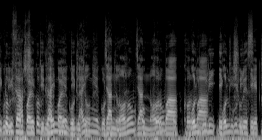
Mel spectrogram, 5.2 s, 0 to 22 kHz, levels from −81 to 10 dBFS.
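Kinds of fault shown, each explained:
Doubled audio track, throughout: a second full-band copy of the speech runs behind the original by a fixed gap of roughly 0.7 s, at about 5 dB below it, so every phrase is answered by a dry, uncoloured repeat with no decay or room sound. It is most likely a second capture of the same source arriving through a slower path, or an edit that left two copies overlapping out of step.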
